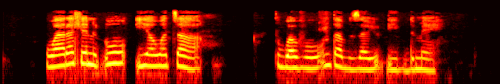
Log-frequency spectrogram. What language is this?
Wuzlam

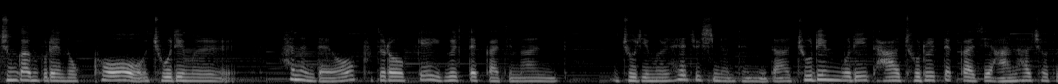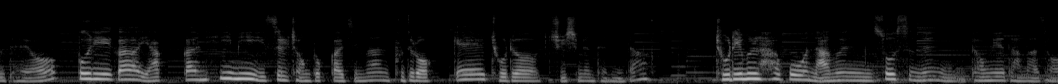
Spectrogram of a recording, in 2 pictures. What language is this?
Korean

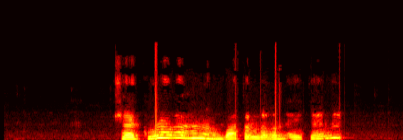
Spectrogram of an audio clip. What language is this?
Bashkir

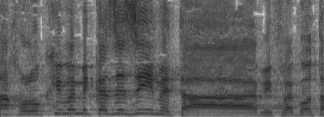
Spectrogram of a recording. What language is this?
Hebrew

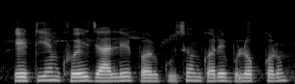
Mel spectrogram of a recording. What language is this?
Magahi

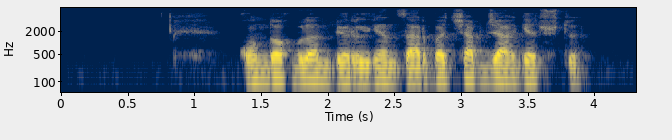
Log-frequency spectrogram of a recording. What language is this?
Uzbek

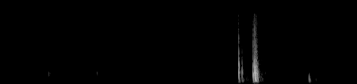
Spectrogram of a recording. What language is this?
Chinese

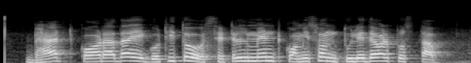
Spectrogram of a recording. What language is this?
Bangla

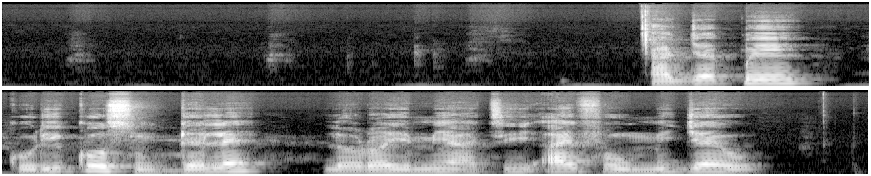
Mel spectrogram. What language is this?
Yoruba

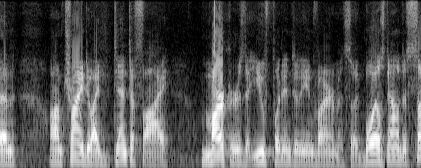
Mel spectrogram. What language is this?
English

